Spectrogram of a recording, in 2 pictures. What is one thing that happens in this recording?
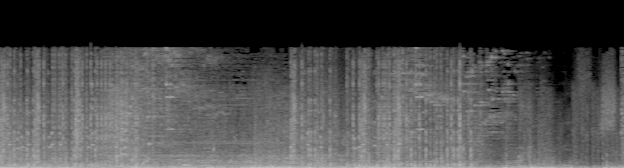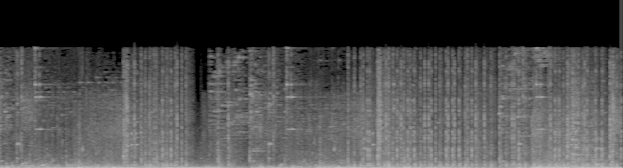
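Explosions boom now and then.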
